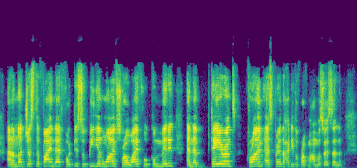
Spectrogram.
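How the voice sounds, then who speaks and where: A man's high-pitched voice is raised and projected, with a bright, sharp tone. He talks at a very fast pace. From Egypt (Alexandria). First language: Arabic. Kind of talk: formal debate rebuttal. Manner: animated.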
